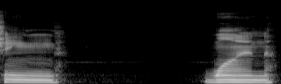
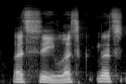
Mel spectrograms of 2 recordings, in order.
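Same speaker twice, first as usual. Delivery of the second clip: ordinary delivery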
